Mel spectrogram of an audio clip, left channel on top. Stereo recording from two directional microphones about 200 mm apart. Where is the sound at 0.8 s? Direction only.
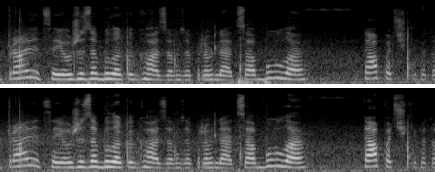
10° left (ahead or behind).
